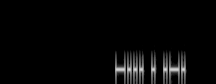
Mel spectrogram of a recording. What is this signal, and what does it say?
Morse code, heard as a keyed tone, about 38 wpm, 690 Hz. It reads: BER
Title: Top Three Letter Combinations in Words 40wpm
